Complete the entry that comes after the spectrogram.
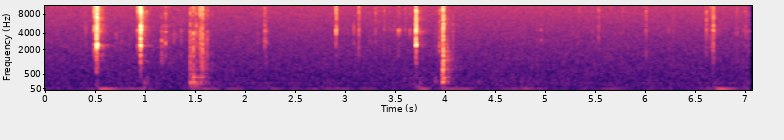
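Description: A metal utility knife blade carves and scrapes a round, solid bar of soap with a red and gold striped coating and a pink inside. Short, crisp clicking cuts and light scraping come at irregular intervals, bright and dry with almost no ring, over a faint low hum.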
